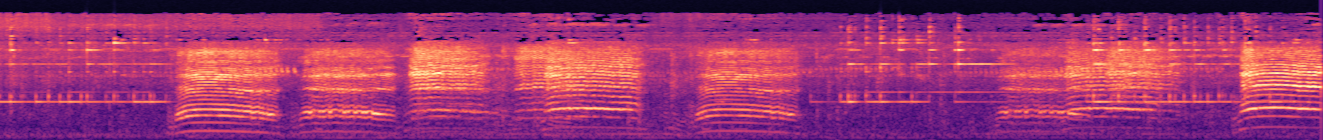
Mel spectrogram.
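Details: Garut sheep ewe, giving birth while foraging, bleats repeatedly: about eight wavering, nasal bleats in quick succession, some rising then falling, over a steady faint tone.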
